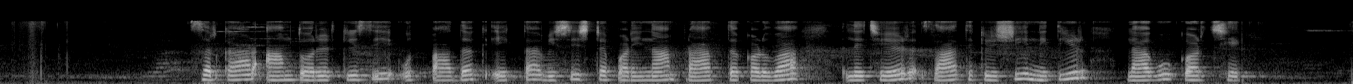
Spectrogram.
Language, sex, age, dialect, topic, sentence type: Magahi, female, 31-35, Northeastern/Surjapuri, agriculture, statement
